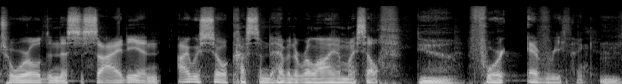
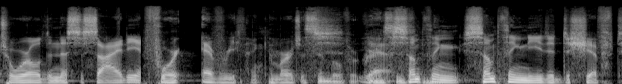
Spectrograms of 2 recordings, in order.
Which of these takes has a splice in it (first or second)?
second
